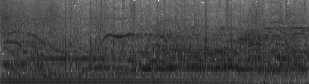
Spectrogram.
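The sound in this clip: Audience cheering at the end of a song: a dense, steady roar of crowd noise with scattered whoops that holds at one loudness for the whole stretch.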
